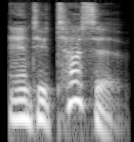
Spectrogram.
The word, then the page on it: antitussive: British English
